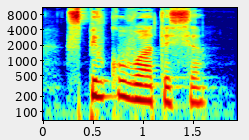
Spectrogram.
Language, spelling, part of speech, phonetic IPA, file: Ukrainian, спілкуватися, verb, [sʲpʲiɫkʊˈʋatesʲɐ], Uk-спілкуватися.ogg
- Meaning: to associate, to communicate, to converse, to consort (with somebody: з ки́мось)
